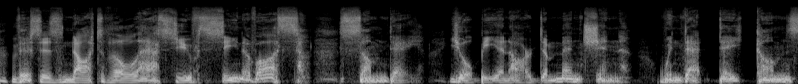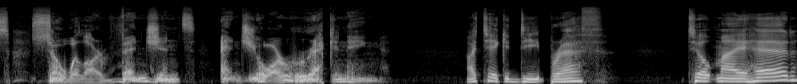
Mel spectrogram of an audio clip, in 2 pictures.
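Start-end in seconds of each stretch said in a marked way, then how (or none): 0.1-11.8 very low, growled demonic voice. Retelling what two figures belted out while staring the speaker down: demonic growl. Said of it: "in a demonic growl".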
